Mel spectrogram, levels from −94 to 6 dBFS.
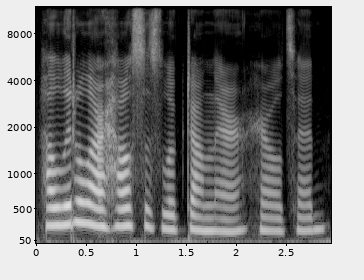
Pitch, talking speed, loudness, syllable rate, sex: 215 Hz, 185 wpm, -17 LUFS, 4.6 syllables/s, female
